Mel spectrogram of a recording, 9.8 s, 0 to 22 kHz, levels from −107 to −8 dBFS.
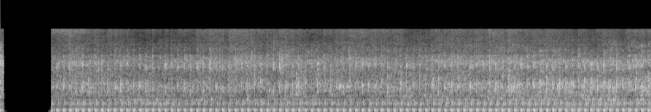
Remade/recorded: recorded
